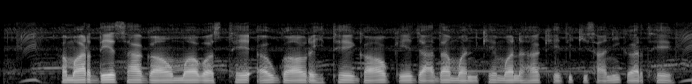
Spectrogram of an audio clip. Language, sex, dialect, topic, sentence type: Chhattisgarhi, male, Western/Budati/Khatahi, agriculture, statement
